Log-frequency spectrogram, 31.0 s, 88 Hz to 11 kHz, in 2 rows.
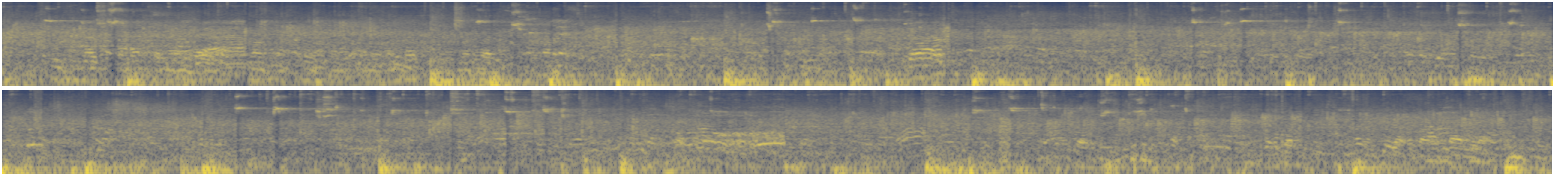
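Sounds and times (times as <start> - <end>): table tennis balls clicking: 10.8 - 16.2, 16.8 - 22.6.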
